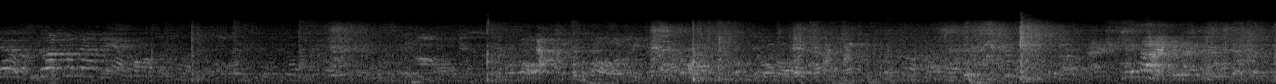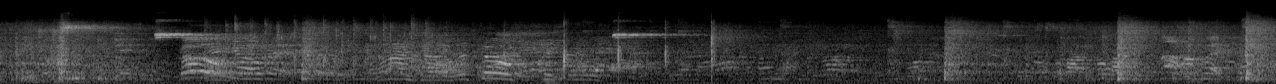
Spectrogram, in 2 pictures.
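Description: A crowd of people talk and call out in a large echoing gym.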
